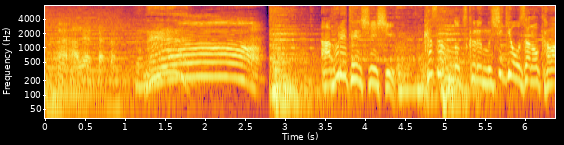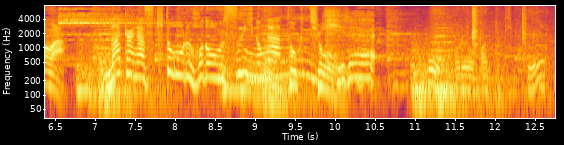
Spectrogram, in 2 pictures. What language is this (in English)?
Japanese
